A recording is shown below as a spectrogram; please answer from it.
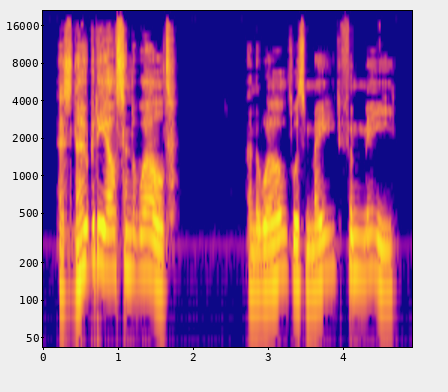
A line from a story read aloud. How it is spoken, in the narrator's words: And I'd say to myself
